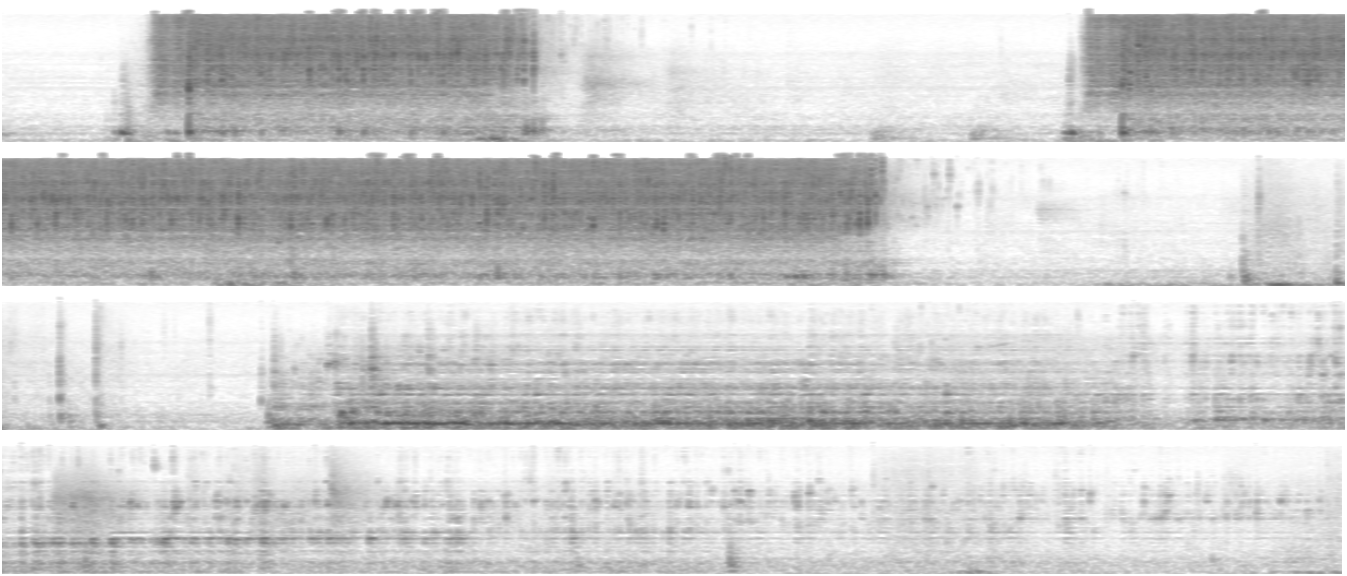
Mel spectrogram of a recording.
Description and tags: Tap Faucet Sink Drain Plug
Tap/faucet turning on and off and having the plug pulled.
sink, dishes, water, plus, faucet, tap, drain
